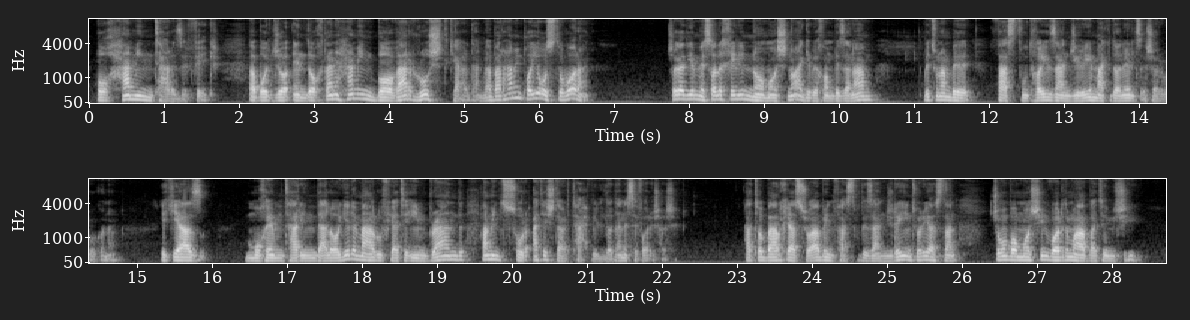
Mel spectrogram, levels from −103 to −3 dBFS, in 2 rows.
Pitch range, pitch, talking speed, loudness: 105-145 Hz, 120 Hz, 130 wpm, -23 LUFS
